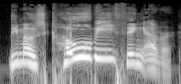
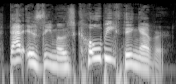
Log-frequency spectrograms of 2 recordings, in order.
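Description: First: "The most Kobe thing ever" slowed and higher, leaning on "Kobe"; slow emphatic repeat. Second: Said in the usual way. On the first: Real, not acted. Repeating the jab at Kobe with drawn-out stress on "Kobe".

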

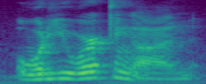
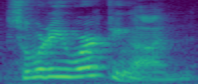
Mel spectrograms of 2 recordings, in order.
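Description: First: Bright, interested ask, pitched higher; genuinely curious. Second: Much higher, louder, loaded ask; pointed probing. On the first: To a theater friend, curious and friendly. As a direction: sound sincerely curious about their work. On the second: Sizing up a fellow actor, pointed and loaded. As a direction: press them on their career status. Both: Retold or imitated. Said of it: "such a subtle difference".

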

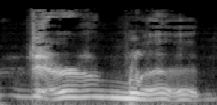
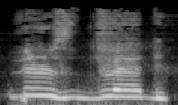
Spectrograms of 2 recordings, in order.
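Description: First: Put-on hammy German accent, again higher. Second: Put-on hammy German accent. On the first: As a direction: try the German accent once more. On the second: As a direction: say it like a German scientist. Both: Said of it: "think of the German accent".

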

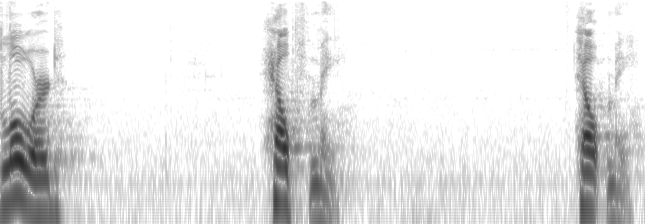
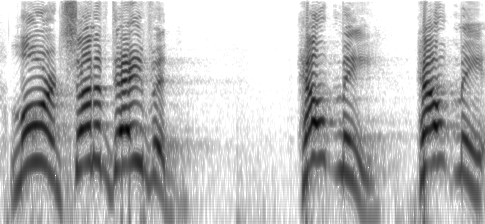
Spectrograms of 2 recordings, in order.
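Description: First: Low, subdued plea with long pauses; begging. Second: Loud, high desperate cries for help; screaming plea. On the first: Woman fallen before Jesus begs him, low humble plea. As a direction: beg humbly, well below your usual pitch. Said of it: "And she begs him". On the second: Woman following the disciples calls after Jesus, screaming plea. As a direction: call out urgently after someone walking away. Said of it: "she's screaming after these guys". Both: Acted.

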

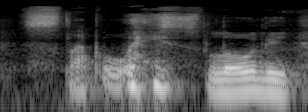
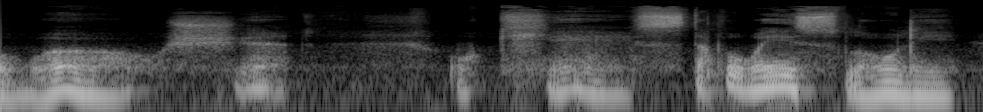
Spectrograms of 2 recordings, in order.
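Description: First: Laughing. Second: Mock muttering to self. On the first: Retold or imitated. Host repeats his own joke to viewers and laughs. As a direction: laugh through the warning. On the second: Backing away from someone.

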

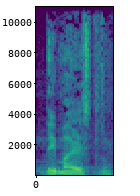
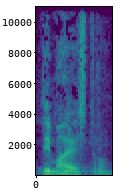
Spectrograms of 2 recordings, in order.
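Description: First: Said in the usual way. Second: Mock religious voice. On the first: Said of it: "A ver, ¿cómo hablan los religiosos?". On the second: Shown as a demonstration. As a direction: lower and softer, a pious sanctimonious tone. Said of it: "¿Cómo hablan los religiosos?".

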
